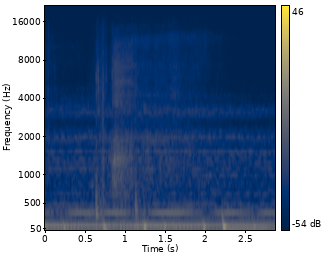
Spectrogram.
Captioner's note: sighs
